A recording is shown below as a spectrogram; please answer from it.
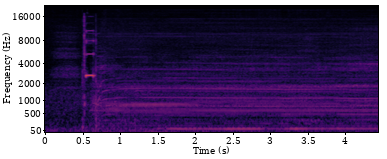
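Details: MaxxAir/MaxxFan-style RV roof vent, newly installed, lid closing automatically after the fan stops: a short click, then a smooth low motor hum as the lid draws shut. The closing mechanism sounds healthy.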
